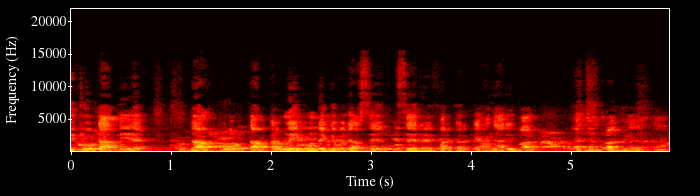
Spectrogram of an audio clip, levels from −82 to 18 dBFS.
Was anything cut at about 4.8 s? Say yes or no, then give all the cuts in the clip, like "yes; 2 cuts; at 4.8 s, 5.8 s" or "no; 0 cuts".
no; 0 cuts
